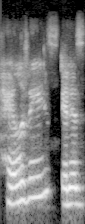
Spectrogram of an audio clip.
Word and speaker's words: Haelewise: It's Haelewise. Haelewise. It's the Middle High German precursor to Heloise, the French name.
